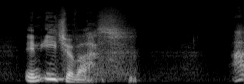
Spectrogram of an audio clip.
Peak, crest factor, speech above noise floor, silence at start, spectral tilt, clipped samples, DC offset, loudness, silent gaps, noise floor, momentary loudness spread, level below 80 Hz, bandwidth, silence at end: -6 dBFS; 20 dB; 37 dB; 0.25 s; -5 dB/octave; under 0.1%; under 0.1%; -23 LUFS; none; -59 dBFS; 17 LU; -78 dBFS; 15.5 kHz; 0 s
